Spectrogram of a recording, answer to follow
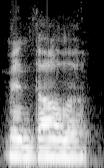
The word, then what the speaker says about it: mandala: I think it's That's Mandela or Mandala. Mandela? Okay. Mandala. Like you're saying man, and then Dala.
